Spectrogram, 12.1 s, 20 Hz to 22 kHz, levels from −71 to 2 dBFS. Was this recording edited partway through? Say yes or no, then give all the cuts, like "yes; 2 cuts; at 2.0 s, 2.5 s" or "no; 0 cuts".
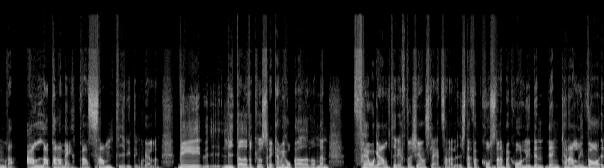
no; 0 cuts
